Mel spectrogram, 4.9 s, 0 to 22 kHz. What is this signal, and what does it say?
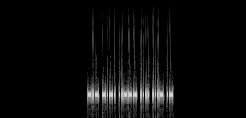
Morse code, heard as a keyed tone, about 50 wpm, 700 Hz. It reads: KC2HVA
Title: USA Call Signs - 6 Characters - 50wpm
